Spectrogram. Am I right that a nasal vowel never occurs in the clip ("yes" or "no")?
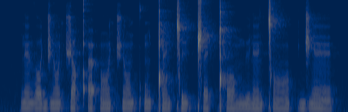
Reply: no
